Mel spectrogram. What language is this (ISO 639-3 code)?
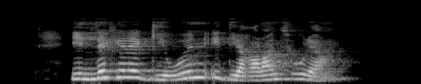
kab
